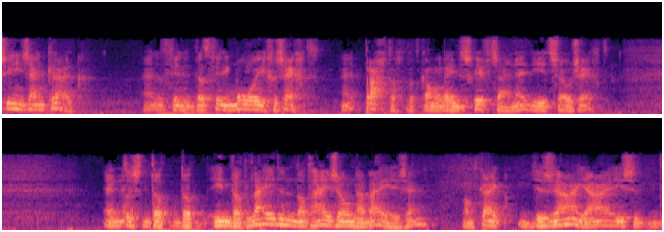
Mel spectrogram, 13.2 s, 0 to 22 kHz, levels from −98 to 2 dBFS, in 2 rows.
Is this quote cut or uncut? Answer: cut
